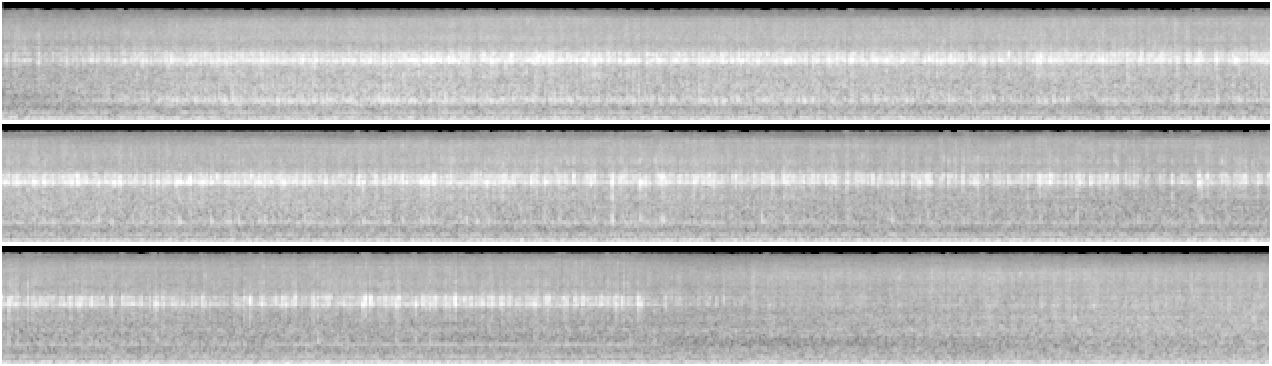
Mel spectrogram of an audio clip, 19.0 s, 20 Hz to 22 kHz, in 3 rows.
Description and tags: Pressure Meter Pipe Noises 2
Recorded in a high concrete central heating room of a one hundred year old former school building in Amsterdam, near several pipes with pressure meters on them.
heating, pipe, flow, system, air, mechanics, pipes, building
